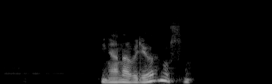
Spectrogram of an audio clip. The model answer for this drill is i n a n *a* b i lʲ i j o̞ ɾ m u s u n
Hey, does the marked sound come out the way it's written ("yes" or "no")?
yes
